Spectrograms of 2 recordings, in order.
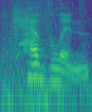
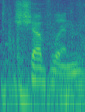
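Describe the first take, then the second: First: The name begins with a K sound. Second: The name begins with an SH sound. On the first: The speaker calls it right. "It's Kevlin" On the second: The speaker calls it wrong. "not Shevlin"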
